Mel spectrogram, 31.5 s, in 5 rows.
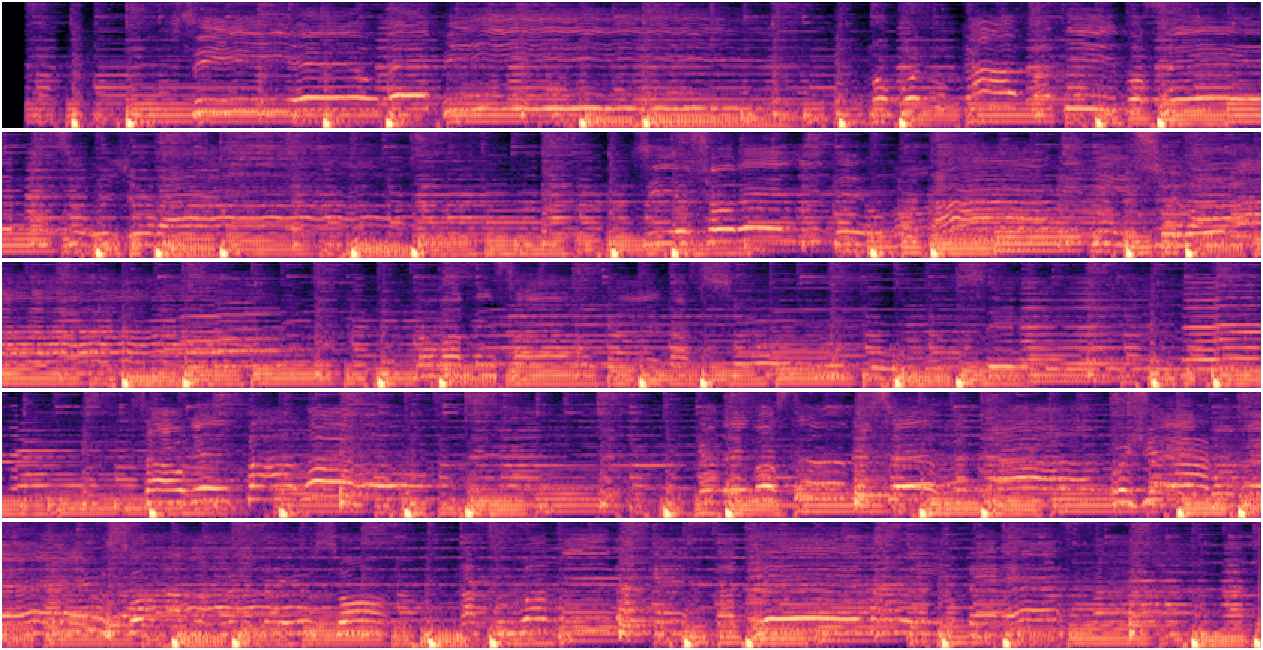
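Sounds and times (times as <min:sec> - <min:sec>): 
accordion: 0:00.2 - 0:31.4.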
